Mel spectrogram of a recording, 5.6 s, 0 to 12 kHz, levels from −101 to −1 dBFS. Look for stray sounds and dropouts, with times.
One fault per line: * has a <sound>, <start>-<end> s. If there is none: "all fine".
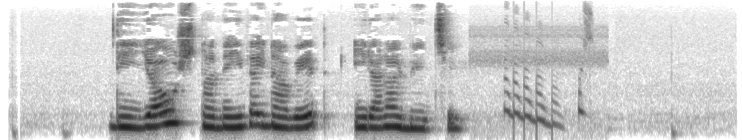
* has a chirp, 3.8-4.5 s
